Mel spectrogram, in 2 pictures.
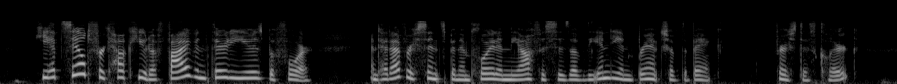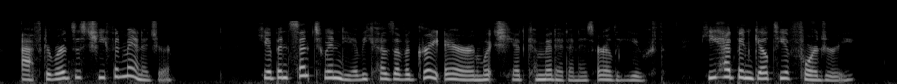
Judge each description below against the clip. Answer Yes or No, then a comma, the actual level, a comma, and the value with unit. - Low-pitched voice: No, high, 240 Hz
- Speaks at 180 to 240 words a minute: Yes, average, 195 wpm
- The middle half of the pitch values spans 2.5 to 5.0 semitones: No, wide, 5.6 semitones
